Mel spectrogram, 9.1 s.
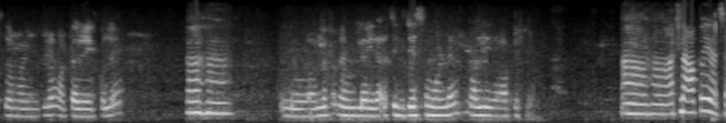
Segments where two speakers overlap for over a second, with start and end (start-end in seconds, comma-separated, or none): none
